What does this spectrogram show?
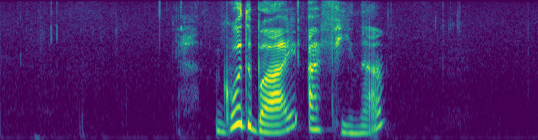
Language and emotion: Russian, positive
